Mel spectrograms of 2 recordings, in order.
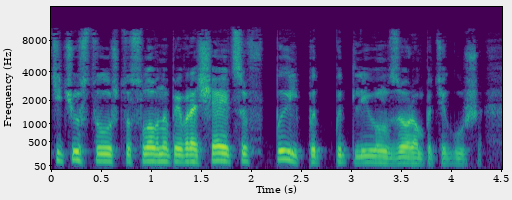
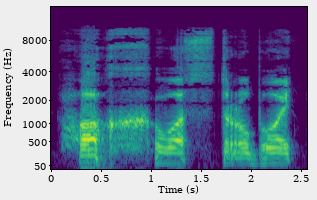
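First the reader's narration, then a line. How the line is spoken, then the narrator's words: Hoarse wheeze. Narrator (Russian): прохрипел он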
